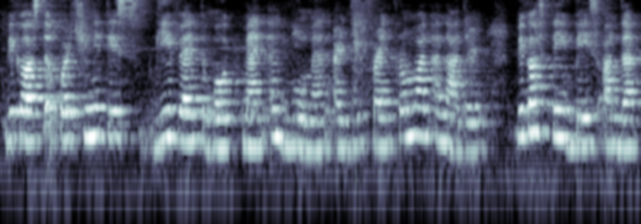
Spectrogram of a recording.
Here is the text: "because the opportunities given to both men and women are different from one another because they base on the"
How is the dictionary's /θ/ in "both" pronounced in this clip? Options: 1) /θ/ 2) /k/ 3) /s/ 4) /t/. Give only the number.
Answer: 4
